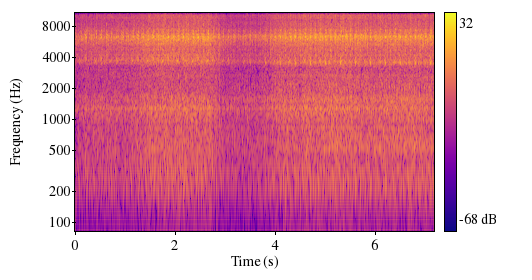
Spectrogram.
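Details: Honda Ridgeline 3.5 L at idle with the accessory belt off: steady quick ticking knock, about three per second, not stopping when each coil pack is disconnected, so not one cylinder; source unknown.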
